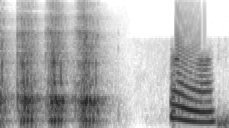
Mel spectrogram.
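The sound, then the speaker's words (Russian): A person imitates a pig with three rough, snorting grunts in quick succession, then after a short pause gives a brief voiced, slightly falling squeal. “А я еще лучше умею хрюкать. Я хрюкаю вот так.”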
